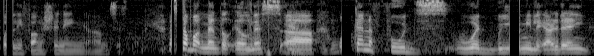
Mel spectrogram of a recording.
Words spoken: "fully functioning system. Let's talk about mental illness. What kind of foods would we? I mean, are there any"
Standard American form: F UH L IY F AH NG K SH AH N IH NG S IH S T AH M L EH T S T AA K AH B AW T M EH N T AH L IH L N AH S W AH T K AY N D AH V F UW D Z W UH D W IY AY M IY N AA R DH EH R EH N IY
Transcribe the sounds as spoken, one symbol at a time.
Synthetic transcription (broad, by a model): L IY F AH NG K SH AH N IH NG S IH S T AH M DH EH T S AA AH B AW T M EH N T AH L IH L N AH S W AH T K AY N D AH V F UW D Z W UH D W IY AY M IY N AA R DH EH R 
